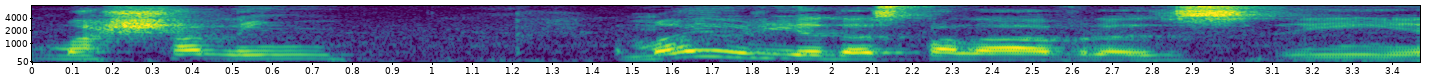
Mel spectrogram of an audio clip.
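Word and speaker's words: משלים: Parábola no hebraico, ela se escreve, se fala machal, no singular, e no plural machalim.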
